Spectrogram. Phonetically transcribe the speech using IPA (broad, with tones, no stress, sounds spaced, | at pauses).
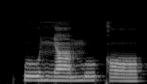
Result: k͡p u˧ ɲ ã˧ m u˧ k ɔ˨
